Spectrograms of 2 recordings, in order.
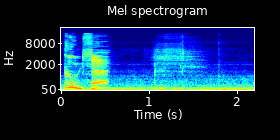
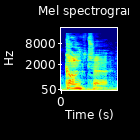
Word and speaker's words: Gunther: Every time I see that name, I want to pronounce it Gunther. I'm pretty sure it's supposed to be Gunter, but that doesn't sound right. At least not when I say it.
